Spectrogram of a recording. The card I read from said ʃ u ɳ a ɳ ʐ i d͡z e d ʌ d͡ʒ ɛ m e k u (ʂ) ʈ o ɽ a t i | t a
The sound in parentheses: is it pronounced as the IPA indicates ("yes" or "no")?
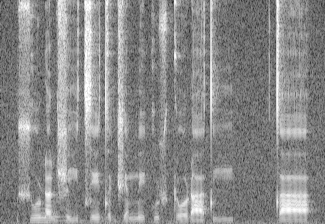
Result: yes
